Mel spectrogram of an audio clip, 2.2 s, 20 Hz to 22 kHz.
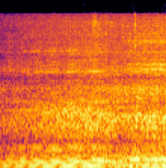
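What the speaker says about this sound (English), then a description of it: "even through the earplugs I can hear that the engine sounds great" A 2017 Sinnis RSX125 single-cylinder motorcycle engine runs loud and close with a steady buzzing drone that rises in pitch toward the end as it accelerates.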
